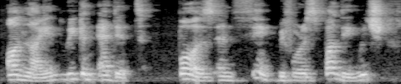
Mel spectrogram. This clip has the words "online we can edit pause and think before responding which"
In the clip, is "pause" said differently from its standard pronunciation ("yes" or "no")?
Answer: no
